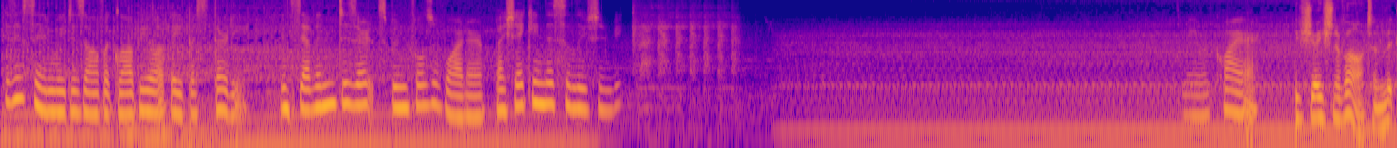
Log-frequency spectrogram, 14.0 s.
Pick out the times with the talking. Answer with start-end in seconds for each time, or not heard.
0.0-6.2, 11.8-13.9.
